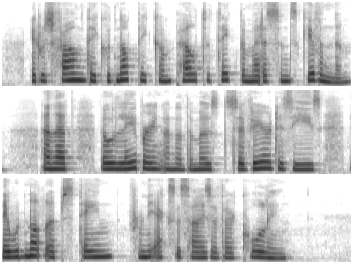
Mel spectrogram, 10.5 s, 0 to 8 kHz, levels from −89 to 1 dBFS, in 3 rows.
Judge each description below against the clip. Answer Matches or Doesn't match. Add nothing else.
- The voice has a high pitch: Matches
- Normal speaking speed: Matches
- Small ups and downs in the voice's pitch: Matches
